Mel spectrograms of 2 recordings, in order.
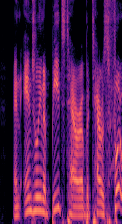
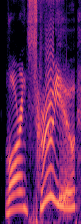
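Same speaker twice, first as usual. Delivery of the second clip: mock outburst; 7 semitones higher, 4 dB louder, much slower than usual. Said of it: "and she says".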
